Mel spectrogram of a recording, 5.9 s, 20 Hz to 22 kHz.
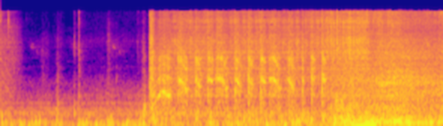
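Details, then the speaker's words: Vauxhall Cavalier Mk2 after fitting a new distributor cap and rotor arm (previously hard starting and missing until warm): starter cranks about two seconds, engine catches and settles to a steady even idle; normal start and idle. "Rightio, let's see if it fires up now with the new cap and rotor arm. It should start a bit easier now, so fingers crossed."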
